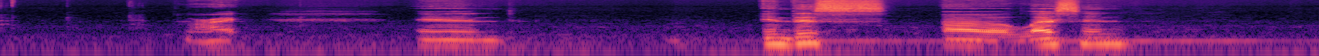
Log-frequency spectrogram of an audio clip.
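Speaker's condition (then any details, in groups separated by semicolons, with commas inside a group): No condition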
